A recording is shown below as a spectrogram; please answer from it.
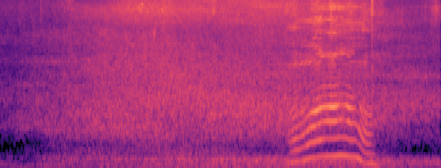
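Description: Steady low street rumble from outside an open window. Near the end comes one drawn-out whine that rises and then falls in pitch, lasting under a second.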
